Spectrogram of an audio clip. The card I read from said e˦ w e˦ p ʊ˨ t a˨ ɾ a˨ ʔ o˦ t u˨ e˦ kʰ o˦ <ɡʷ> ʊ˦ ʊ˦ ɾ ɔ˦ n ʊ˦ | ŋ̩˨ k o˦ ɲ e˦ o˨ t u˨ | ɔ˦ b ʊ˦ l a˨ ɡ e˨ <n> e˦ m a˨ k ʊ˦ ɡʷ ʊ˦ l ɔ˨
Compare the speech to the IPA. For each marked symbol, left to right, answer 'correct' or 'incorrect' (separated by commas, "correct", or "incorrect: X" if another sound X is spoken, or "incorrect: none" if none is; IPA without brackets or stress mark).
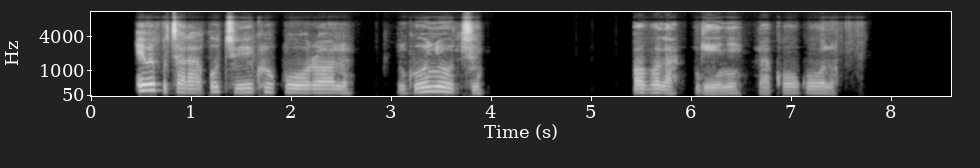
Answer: incorrect: kʷ, incorrect: ɲ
